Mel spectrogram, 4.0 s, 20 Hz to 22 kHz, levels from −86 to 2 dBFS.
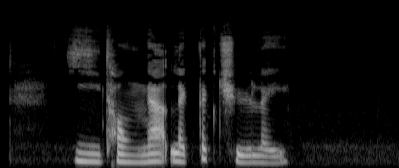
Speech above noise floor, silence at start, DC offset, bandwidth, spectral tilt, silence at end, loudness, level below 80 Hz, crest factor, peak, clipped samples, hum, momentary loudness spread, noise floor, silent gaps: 40 dB; 0.7 s; under 0.1%; 11.5 kHz; -5 dB/octave; 1.1 s; -30 LUFS; -82 dBFS; 24 dB; -10 dBFS; under 0.1%; none; 12 LU; -69 dBFS; none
